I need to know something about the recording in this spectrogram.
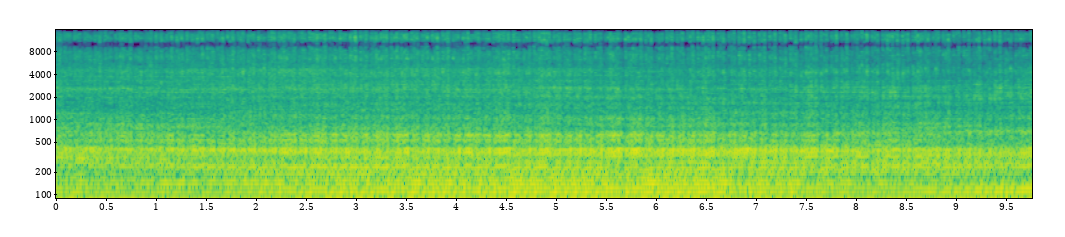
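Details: Yamaha XJR400 (4HM): smooth, even four-cylinder beat that picks up cleanly and settles back, with no knocks or ticks; the engine runs normally with no abnormal noise or white smoke.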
